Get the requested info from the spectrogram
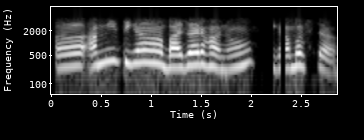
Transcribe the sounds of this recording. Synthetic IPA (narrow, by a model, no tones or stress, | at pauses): əamit̪ikãbad͡zaɾɦanot̪ikãbəst̪a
